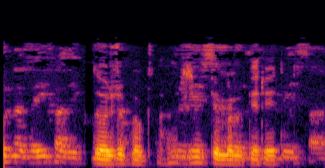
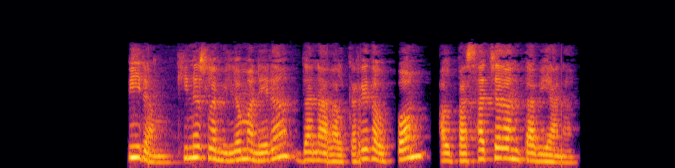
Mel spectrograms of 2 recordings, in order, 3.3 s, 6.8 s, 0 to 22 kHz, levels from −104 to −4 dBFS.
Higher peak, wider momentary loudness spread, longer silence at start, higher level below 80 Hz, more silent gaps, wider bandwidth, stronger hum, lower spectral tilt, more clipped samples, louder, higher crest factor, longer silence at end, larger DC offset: second, -10 dBFS vs -2 dBFS; first, 13 LU vs 5 LU; second, 0.05 s vs 1.3 s; second, -68 dBFS vs -60 dBFS; second, none vs 4.32-4.38 s; about the same, 8 kHz vs 7.8 kHz; neither; about the same, -5.5 dB/octave vs -5.5 dB/octave; neither; second, -28 LUFS vs -19 LUFS; about the same, 18 dB vs 18 dB; second, 0 s vs 1 s; neither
